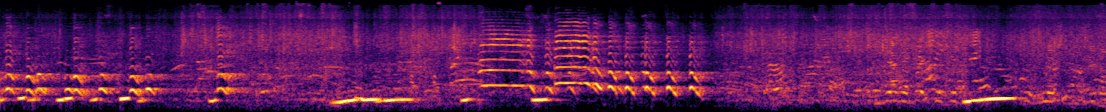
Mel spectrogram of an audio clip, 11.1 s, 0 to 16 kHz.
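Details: Gibbons at the Zoo de Doué la Fontaine in 2010 giving scattered hoots and rising whoops, with a fast climbing trill in the middle and a lone rising hoot near the end.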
